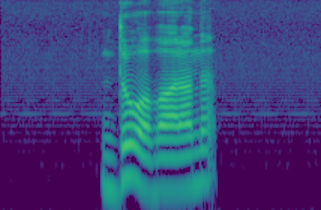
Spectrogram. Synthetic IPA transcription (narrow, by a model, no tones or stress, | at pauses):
d̪oːvɑːɾand̪ə̰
